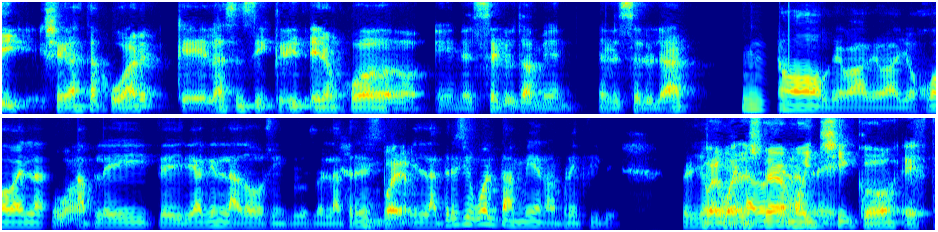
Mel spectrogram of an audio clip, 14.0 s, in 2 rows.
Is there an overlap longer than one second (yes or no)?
yes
